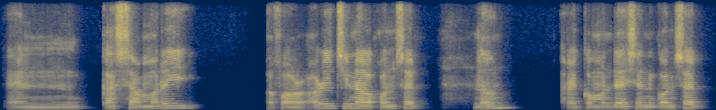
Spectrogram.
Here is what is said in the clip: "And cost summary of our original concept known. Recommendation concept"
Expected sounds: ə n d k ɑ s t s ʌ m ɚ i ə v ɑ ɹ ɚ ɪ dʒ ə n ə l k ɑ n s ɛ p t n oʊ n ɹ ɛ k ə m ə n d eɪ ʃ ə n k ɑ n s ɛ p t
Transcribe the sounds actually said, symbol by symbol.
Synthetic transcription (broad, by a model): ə n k ɑ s s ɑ m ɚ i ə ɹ ɑ ɹ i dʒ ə n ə l k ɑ n s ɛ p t n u n ɹ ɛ k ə m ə n d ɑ s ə n k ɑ n s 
